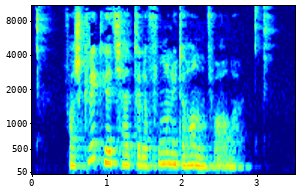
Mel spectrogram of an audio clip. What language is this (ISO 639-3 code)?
fry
